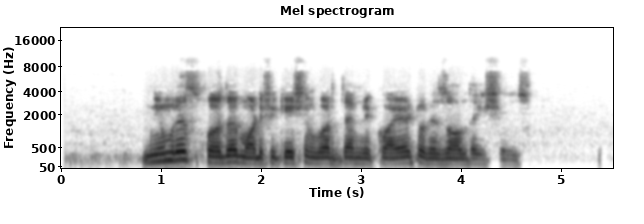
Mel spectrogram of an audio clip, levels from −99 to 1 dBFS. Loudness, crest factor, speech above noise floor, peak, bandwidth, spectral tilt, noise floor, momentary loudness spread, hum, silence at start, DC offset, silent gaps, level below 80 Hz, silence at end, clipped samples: -18 LUFS; 18 dB; 60 dB; -2 dBFS; 7.2 kHz; -5.5 dB/octave; -77 dBFS; 13 LU; none; 0.8 s; under 0.1%; none; -70 dBFS; 0.85 s; under 0.1%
